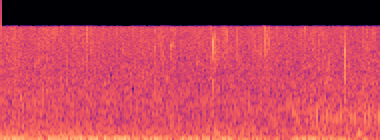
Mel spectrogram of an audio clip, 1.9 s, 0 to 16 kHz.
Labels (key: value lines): label: biophony, croak
recorder: SoundTrap 500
